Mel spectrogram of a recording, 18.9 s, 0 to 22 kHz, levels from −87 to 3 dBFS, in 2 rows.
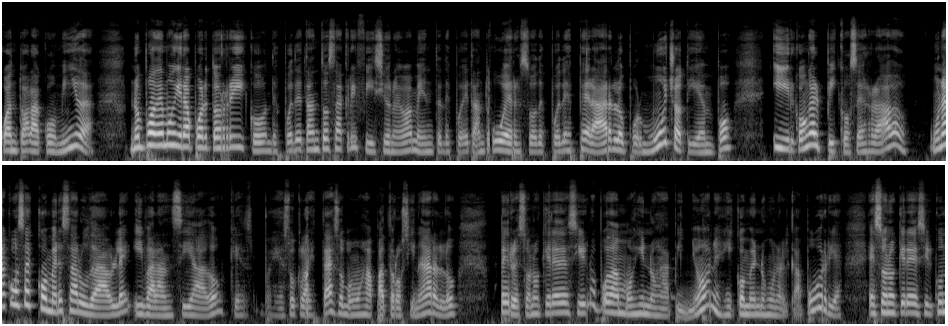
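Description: Damaged data in a compressed stream produces four brief glitches in this speech: 4.84–4.87 s after "sacrificio nuevamente después de", 7.47–7.51 s, 12.46–12.50 s, and 15.26–15.29 s before "no podamos irnos a". At each point, corrupted bytes throw the decoder out of frame sync, and it jumps ahead to the next header. Unlike a plain dropout's silent gap, each one comes from the decoder losing and then regaining sync.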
